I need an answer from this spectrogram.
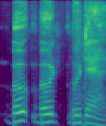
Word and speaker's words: Boudin: Tell me who Bonta and the Bowden, how do you pronounce it? Boudin? Boudin.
